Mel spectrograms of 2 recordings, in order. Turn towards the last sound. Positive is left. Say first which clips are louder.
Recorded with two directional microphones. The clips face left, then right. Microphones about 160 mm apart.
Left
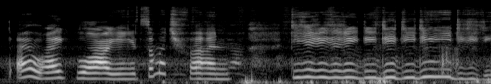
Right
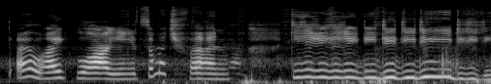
# right 7 dB
turn(degrees=-5)  # may be behind; listen again after turning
